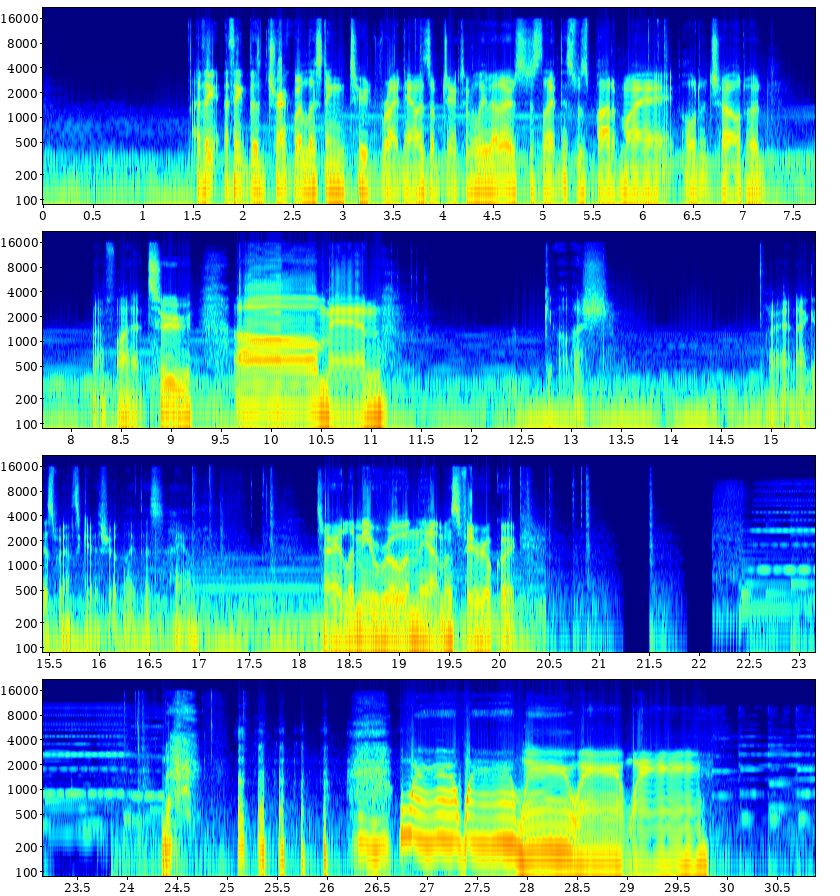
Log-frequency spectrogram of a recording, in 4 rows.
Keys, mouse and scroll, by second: 0.0-0.4 scroll up 4, 2.4 scroll up 2, 3.6 click, 6.1 click, 10.2 scroll down 1, 10.7 scroll up 2, 11.2-11.5 scroll down 3, 14.1 scroll up 2, 17.5 click, 20.1 click, 20.7 click, 21.3 click, 23.9 click.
